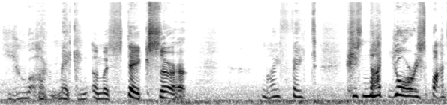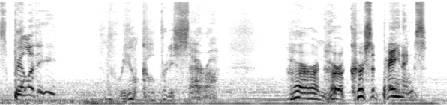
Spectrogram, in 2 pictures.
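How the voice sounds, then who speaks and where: In a put-on character voice, the speaker moves at a fairly slow pace with long, frequent pauses, clear music playing in the background. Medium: video game. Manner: frantic, stammering.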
